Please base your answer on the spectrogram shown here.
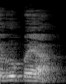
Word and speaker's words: रुपया: में, रुपया क्या हो रहा है, आप देखिए रुपया।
